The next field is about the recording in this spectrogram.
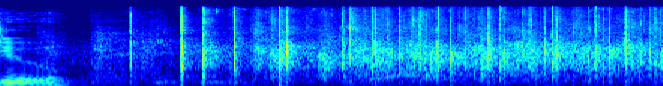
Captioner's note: applauding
